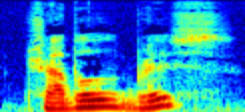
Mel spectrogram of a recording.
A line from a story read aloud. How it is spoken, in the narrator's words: asked Andre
